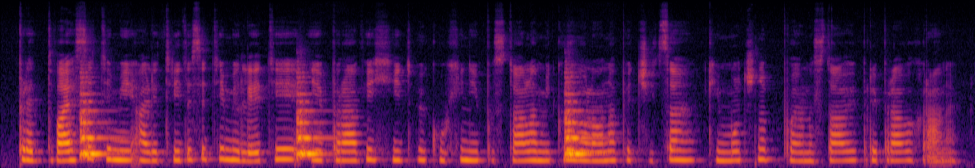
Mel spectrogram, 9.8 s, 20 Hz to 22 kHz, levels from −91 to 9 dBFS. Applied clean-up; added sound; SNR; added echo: none; Bowed string instrument; -4 dB; none.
